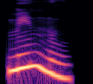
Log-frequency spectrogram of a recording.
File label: "ಮಿಣ್ಣನೆ", Kannada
